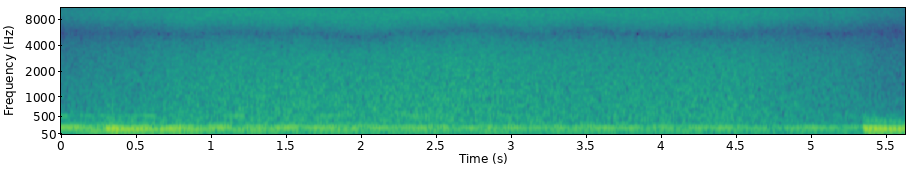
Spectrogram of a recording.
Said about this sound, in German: sogenanntes weißes Rauschen, das mit dem Rauschgenerator erzeugt wird.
